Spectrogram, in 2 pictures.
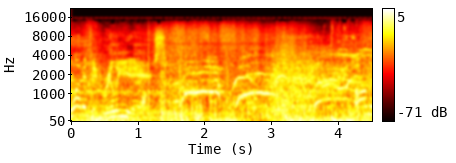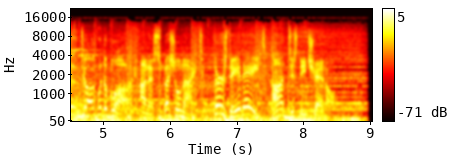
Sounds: Speech, Music

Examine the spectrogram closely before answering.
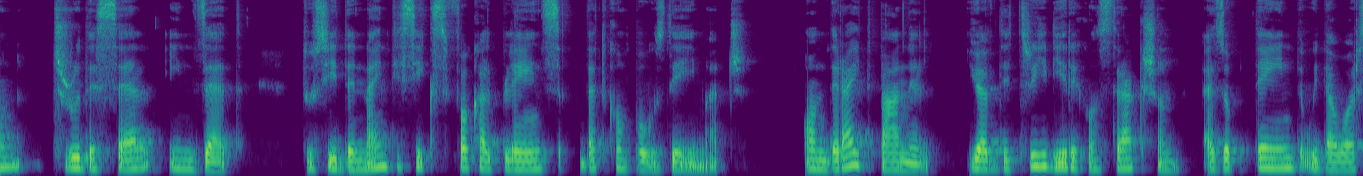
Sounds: Speech

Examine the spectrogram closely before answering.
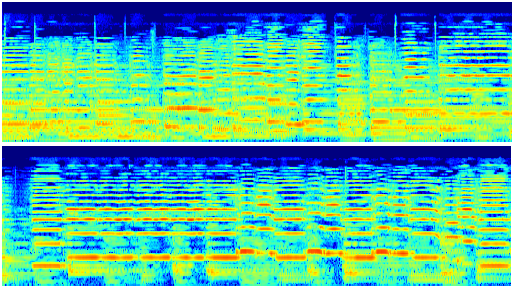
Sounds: Music, Violin, Musical instrument

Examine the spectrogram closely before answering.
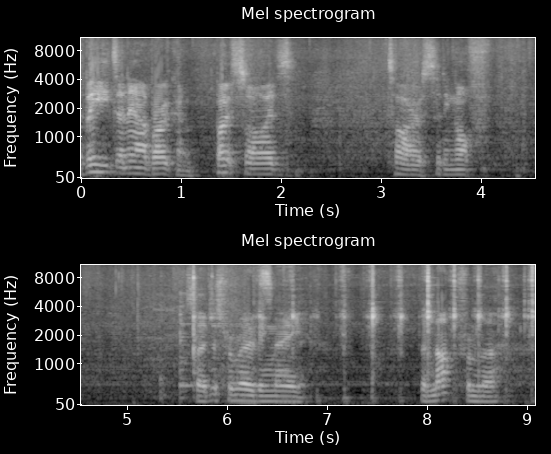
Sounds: Speech

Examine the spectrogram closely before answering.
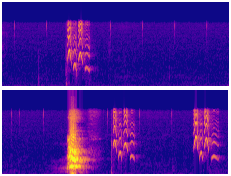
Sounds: Bow-wow, Dog, Howl, pets, Whimper (dog), Animal

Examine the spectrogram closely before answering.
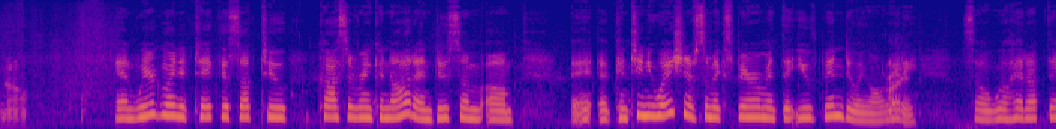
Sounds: Speech

